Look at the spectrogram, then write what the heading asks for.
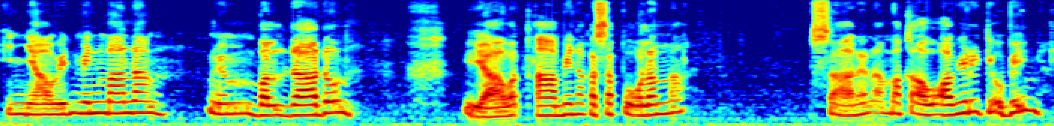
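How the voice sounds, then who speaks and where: A high voice with a gravelly creak from an actress plays a dutiful younger sister facing hardship. Her Ilocano-accented delivery is earnest and plaintive, in a dry drama recording with faint music behind. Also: fairly even intonation, measured pace, long pauses, no echo. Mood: pleading. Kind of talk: Ilocano audio drama acting.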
